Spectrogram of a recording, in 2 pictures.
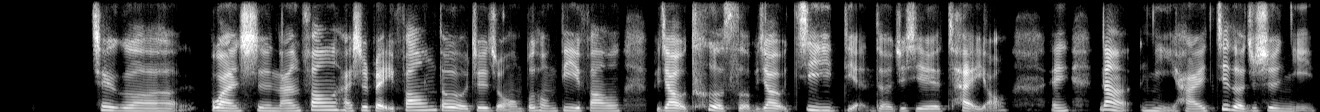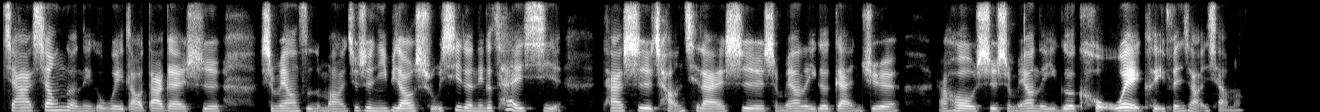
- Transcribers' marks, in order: none
- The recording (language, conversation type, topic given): Chinese, podcast, 家里哪道菜最能让你瞬间安心，为什么？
